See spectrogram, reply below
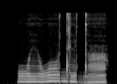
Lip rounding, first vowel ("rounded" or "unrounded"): unrounded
